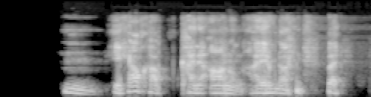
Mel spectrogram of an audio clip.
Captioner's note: speaking in foreign language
